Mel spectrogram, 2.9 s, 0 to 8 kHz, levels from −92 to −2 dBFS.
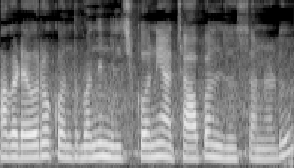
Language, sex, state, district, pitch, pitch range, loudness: Telugu, female, Andhra Pradesh, Chittoor, 210 Hz, 200-220 Hz, -15 LUFS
